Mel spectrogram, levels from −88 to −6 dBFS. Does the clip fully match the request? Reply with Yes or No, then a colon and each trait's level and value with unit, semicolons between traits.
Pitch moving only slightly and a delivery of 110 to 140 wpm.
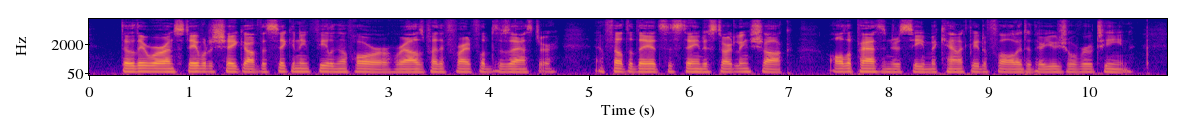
No: narrow, 1.5 semitones; fast, 205 wpm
